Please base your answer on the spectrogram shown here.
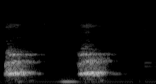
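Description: Dog outside in front of a house, two loud close barks in quick succession with a short gap between, followed by a faint trailing yip.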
